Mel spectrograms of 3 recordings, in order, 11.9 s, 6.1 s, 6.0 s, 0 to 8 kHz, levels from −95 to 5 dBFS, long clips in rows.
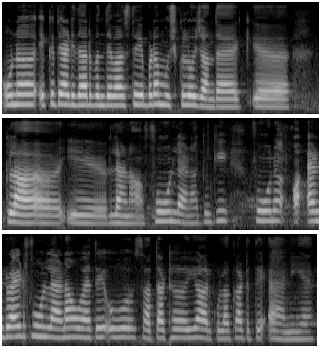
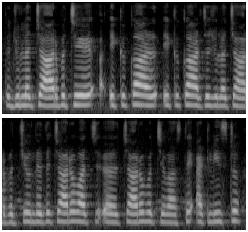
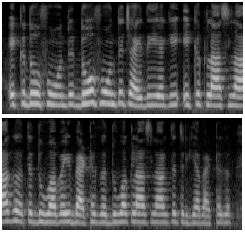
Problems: none marked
